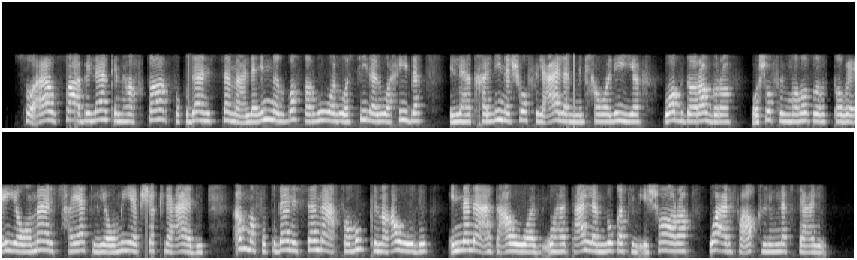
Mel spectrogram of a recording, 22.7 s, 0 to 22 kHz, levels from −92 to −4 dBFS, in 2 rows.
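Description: Speech over a telephone line, band-limited at 4 kHz as G.711 coding is, with short bursts of bit errors on a digital phone line. Sharp ticks and crackle sit over the speech at 0.86 to 1.01 s, just before "لكن هختار"; at 2.46 to 2.57 s; at 7.48 to 7.63 s, between "الوحيدة اللي هتخليني أشوف" and "من حواليا وأقدر أقرا"; and at 13.29 to 13.39 s, before "عادي أما فقدان السمع". Each flipped bit corrupts one sample. Sign or high-bit hits give the loudest ticks. The density suggests an error rate of a few tenths of a percent.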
